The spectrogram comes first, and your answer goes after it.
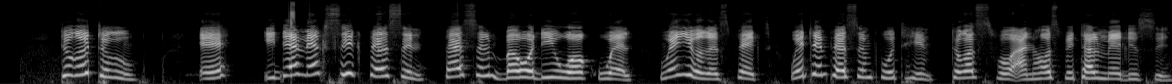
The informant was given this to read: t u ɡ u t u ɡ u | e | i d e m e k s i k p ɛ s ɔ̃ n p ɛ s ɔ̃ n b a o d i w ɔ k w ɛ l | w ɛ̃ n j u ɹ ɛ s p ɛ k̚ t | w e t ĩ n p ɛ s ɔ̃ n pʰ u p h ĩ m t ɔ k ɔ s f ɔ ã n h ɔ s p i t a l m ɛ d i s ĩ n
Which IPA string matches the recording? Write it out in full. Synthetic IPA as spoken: t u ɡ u t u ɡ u | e | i d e m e k s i k p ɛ s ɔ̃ n p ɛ s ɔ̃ n b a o d i w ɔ k w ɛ l | w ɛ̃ n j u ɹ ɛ s p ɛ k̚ t | w e t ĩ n p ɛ s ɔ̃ n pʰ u t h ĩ m t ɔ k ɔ s f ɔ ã n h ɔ s p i t a l m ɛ d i s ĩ n

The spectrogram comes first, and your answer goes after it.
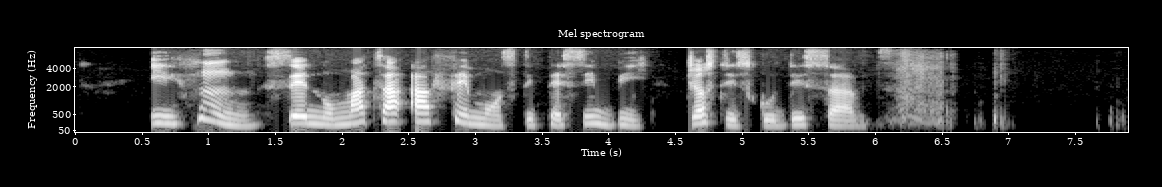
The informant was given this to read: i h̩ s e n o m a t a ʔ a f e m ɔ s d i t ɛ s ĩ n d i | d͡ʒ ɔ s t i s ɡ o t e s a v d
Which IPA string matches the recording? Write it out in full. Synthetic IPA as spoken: i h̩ s e n o m a t a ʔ a f e m ɔ s d i p ɛ s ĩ n b i | d͡ʒ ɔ s t i s ɡ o d e s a v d

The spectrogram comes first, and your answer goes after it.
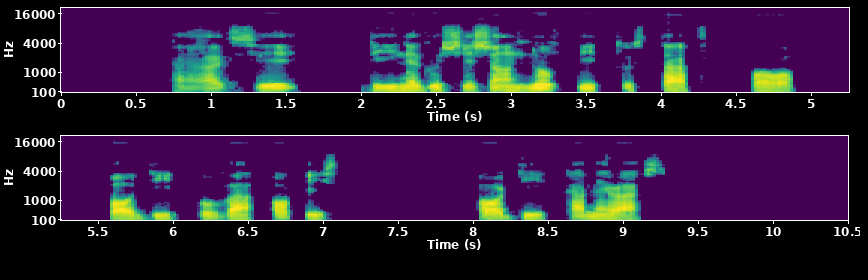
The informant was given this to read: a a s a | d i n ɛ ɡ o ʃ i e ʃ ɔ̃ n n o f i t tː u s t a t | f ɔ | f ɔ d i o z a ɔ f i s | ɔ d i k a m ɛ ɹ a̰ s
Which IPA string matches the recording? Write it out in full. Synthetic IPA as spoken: a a s e | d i n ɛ ɡ o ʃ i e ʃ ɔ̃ n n o f i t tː u s t a t | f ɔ | f ɔ d i o v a ɔ f i s | ɔ d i k a m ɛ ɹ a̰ s

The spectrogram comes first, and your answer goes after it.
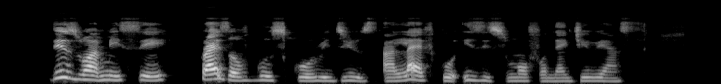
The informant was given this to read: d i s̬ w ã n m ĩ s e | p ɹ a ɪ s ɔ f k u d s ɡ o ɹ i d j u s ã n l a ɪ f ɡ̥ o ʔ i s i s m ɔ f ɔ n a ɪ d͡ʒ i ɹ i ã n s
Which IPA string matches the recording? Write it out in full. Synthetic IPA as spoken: d i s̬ w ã n m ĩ s e | p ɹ a ɪ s ɔ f ɡ u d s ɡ o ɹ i d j u s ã n l a ɪ f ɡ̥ o ʔ i z i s m ɔ f ɔ n a ɪ d͡ʒ i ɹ i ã n s

